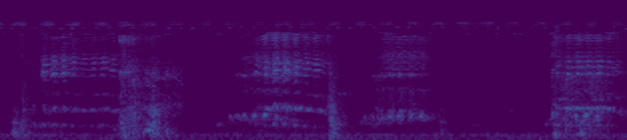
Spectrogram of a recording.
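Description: Goats bleating: about five separate wavering bleats, some close together.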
